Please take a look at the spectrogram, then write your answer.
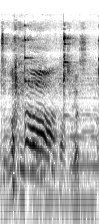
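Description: Glasses clink together in a toast, a bright strike followed by a clear ringing tone that fades slowly, with voices talking around it.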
